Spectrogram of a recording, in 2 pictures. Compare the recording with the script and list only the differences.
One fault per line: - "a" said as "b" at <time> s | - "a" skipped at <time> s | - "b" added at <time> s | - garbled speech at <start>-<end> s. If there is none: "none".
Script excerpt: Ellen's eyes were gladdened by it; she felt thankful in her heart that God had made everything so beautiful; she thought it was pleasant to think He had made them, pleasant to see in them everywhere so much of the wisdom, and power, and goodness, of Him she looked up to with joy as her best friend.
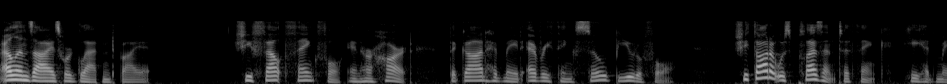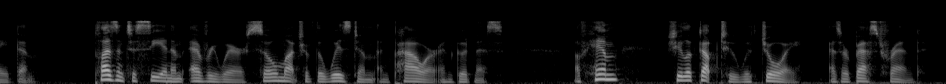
none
